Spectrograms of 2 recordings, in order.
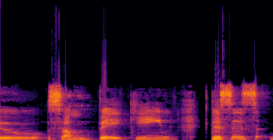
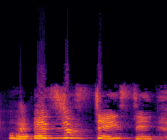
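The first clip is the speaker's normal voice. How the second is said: giggly, higher, delighted; laughing; 7 semitones higher than usual. Real, not acted. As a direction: say it through a laugh. Laughing about the eclair.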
